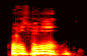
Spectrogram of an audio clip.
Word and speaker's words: croissant: National Croissant Day. That's the proper pronunciation. Croissant.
